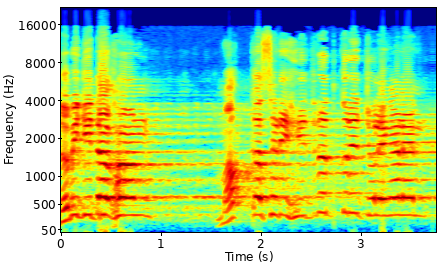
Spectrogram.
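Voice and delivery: high, loud, chanted sermon cry; impassioned preaching. A narrator's reading. Preacher tells the crowd of a convert crying to his Lord, high loud chant. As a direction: preach it out loud and high, drawing out phrase ends. Full-force sermon narration.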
